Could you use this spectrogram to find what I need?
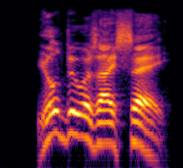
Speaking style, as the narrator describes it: the masked man cried

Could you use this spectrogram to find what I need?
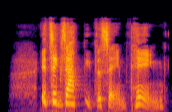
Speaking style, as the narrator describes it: cried Dora, and she evidently thought so, for she wept most grievously

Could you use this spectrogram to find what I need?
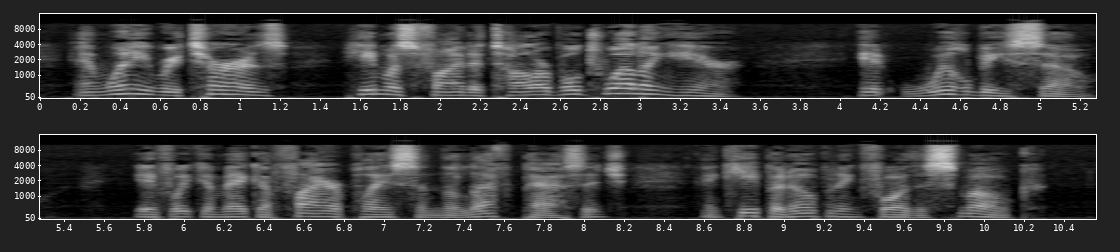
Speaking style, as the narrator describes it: cried Herbert

